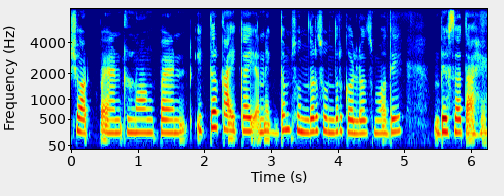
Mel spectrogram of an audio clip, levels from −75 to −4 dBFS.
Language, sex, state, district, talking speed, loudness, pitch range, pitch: Marathi, female, Maharashtra, Solapur, 135 wpm, -18 LUFS, 245-275 Hz, 255 Hz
